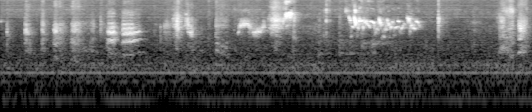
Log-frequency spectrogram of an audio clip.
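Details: Young male budgerigar kept as a pet, learning to talk: soft, varied babbling of quick chirps, scratchy warbles and short rising squeaks in uneven bursts, some almost word-like, with a steady low hum behind.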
